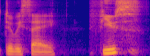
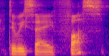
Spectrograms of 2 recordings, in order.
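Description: First: Fwus said as fuse, with a long yoo sound. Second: Fwus said as fuss, rhyming with bus. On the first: Pitching how to say the acronym, as fuse. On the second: Pitching how to say the acronym, as fuss. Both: Shown as a demonstration. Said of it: "here's where we canonize how you say our acronym".

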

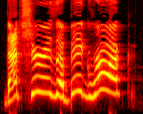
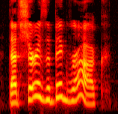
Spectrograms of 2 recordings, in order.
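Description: First: Chest-out bellow, very high and loud; hammed-up shout. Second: Said in the usual way. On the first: Joker shouts back at the foreman who corrected him, mock-bold shout. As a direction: shout it slowly and far bigger, puffed up for comedy. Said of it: "stuck out my chest and shouted". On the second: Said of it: "first take, before the shouted one".

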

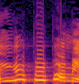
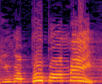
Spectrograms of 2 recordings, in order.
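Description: First: Put-on high-pitched little-girl protest; high mock-tantrum kid voice; granddaughter's accusation. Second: High-pitched mock-indignant grandpa; exasperated comic comeback; grandpa's retort. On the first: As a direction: imitate a fussy child blaming Grandpa. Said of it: "she's like". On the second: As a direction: throw a child's accusation back, pitched up. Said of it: "I'm like".

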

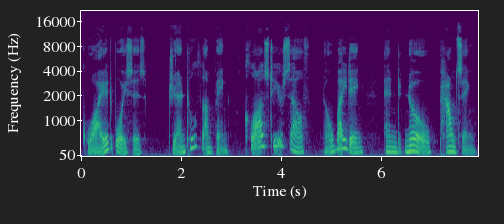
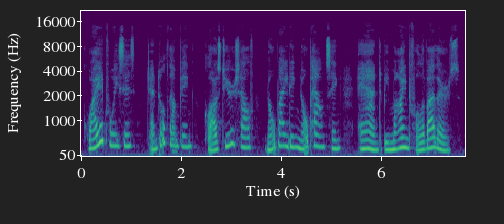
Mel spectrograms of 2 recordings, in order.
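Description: First: Cozy's house rules. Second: Very high, squeaky sing-song list; animal chorus reciting rules. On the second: The animals chanting house rules at huskies, very high. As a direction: recite like a crowd of tiny critters. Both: Acted.

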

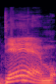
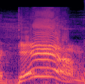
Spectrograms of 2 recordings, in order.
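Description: First: An appreciative "Damn", slightly up; impressed damn. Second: "Damn." pitched higher and louder, recoiling; grossed-out damn. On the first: Checking out a hot girl, impressed "Damn". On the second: Seeing a girl who looks like your brother, put-off "Damn.". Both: Retold or imitated. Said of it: "It's just like".

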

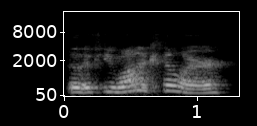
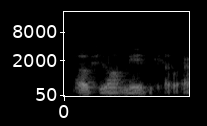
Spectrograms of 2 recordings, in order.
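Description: First: Said in the usual way. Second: Much softer re-read; quietly trying the line again. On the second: Shown as a demonstration. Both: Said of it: "I don't know if I said that right".

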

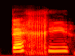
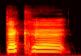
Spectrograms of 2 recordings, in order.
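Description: First: 'Decke' with throaty 'ch' for ck; 'Decke' said as Swiss 'Dechi'; Swiss German K. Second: Said in the usual way. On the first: Shown as a demonstration. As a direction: scrape the middle of 'Decke' as 'Dechi'. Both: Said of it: "das K wird K ausgesprochen".

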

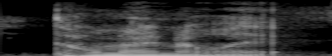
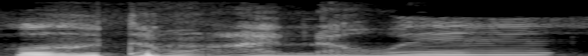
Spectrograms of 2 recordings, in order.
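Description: First: Said in the usual way. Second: High, loud, drawn-out "Ooh, don't I know it?"; emphatic knowing exclamation. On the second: Real, not acted. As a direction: sing out the ooh like you've lived it.

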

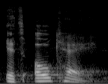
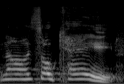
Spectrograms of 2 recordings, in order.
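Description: First: Calm, sincere reassurance; mean it, with no edge; genuine. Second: High, falsely reassuring dad; passive-aggressive. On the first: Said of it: "it wasn't passive aggressive this time". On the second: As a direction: pretend it's fine when it isn't. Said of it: "passive aggressively, I said". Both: Retold or imitated.

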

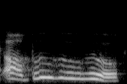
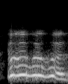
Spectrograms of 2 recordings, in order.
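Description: First: Mock sobbing boo hoo; fake crying. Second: Mock sob, louder and higher; hammed-up wailing boo hoo hoo; fake crying. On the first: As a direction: pretend whimper, hammed up. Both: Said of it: "It's like".

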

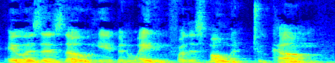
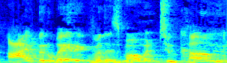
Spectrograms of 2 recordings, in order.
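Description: First: Said in the usual way. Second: Words pushed out in a mock belch. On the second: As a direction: burp the line out, hammed-up. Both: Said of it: "he belched".

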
